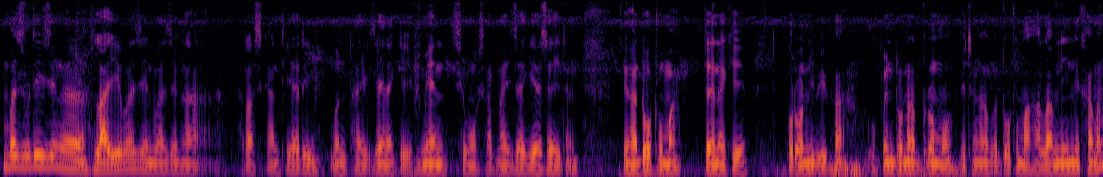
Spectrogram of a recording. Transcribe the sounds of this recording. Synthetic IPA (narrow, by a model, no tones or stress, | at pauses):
ɯmbazuɾizɯŋɯlajɯβazenbazɯŋɦa̰ | ɾaskantʰiaɾimɯntʰajzajnakʰḛmensemɔksaɾnajzajɡiazajdɯ̰ŋ | z̥ɯŋhadɔtʰɔma | z̥ajnakʰe | b̥ɔɾɔnibipʰaṵpʰmendɔnaɾbɾɔmɔbitʰaŋabɯdɔtʰɔmaɦalamninikʰaman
